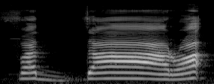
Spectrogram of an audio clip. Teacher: उसके बाद हमज़ा आ रहा है जो कि साकिन है, तो रा को हम पुर पढ़ते हुए हमज़ा के साथ मिलाएंगे और हमज़ा को झटका लगाएंगे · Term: रॉ पुर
